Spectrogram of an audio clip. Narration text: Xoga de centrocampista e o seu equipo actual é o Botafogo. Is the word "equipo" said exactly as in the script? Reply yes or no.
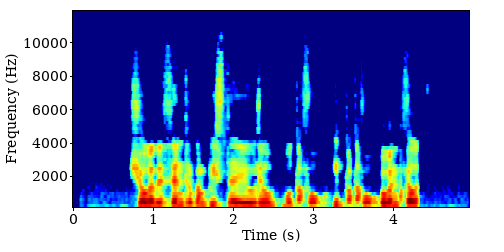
no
